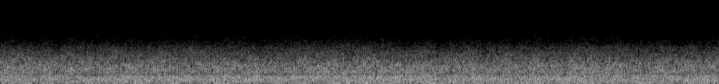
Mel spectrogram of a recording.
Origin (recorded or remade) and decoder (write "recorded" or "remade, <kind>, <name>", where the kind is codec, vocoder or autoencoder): remade, codec, HILCodec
